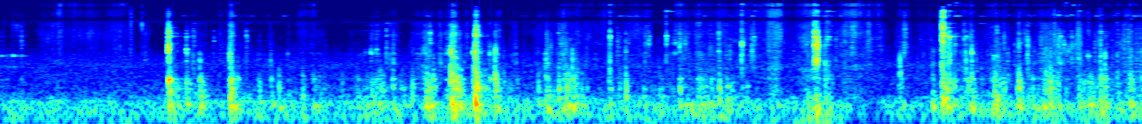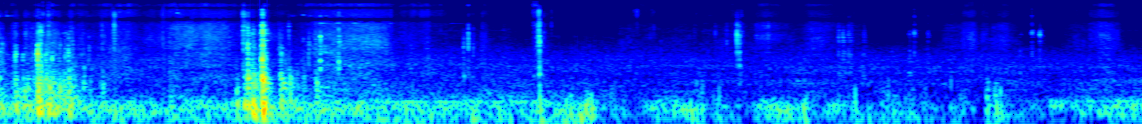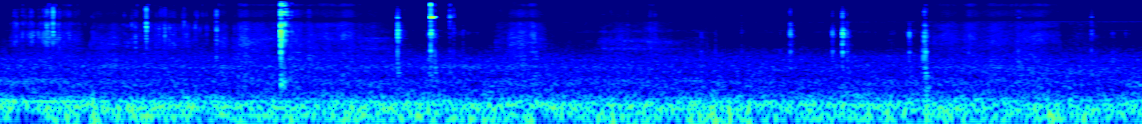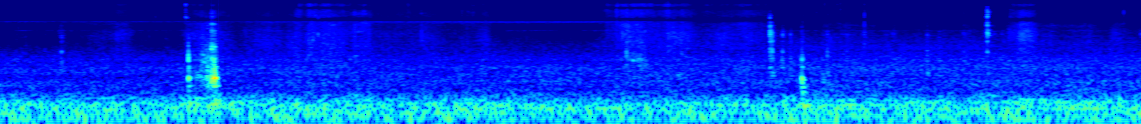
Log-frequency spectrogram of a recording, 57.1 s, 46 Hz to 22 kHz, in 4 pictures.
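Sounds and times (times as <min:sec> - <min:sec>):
metal tools clinking and scraping: 0:00.0 - 0:20.3, 0:33.9 - 0:34.4
knocks and clatter on a wheel: 0:02.0 - 0:15.9.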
